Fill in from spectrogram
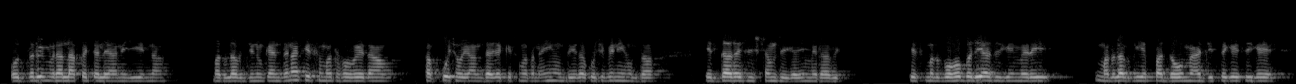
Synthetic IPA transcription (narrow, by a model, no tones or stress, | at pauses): ʊd̪əɾʋiːmeːɾaːləkt͡ʃəlejaːniːd͡ʒiːnãː | mət̪ləbd͡ʒɪnũːkɛ̃ːnd̪eːnaːkɪsmət̪ɦoːʋeːt̪ãː | səb̚kʊt͡ʃʰɦoːd͡ʒãːnd̪aːd͡ʒaːkɪsmət̪nəĩːɦʊnd̪iːt̪ãːkʊt͡ʃʰbiːnəĩːɦʊ̃nd̪aː | ɪd̪ːaːd̪aiːsɪsʈəmsiːɡaːiːmeːɾaːʋiː | kɪsmət̪bɔːt̪ʋəd̪ijaːsiːɡiːmeːɾiː | mət̪ləbkiəpãːd̪oːmɛ̃ːd͡ʒɪt̪ːeːɡəiːsiːɡeː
